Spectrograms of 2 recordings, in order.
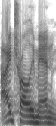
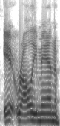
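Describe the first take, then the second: First: The name is split as 'I Trolley Man'. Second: The name is split as 'It Raleigh Man'. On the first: The speaker calls it right. "but I Trolley Man makes more sense" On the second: The speaker calls it wrong. "I thought it was It Raleigh Man"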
